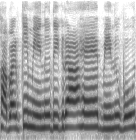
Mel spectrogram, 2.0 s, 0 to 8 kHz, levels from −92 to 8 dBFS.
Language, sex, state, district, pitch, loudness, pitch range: Hindi, female, Uttar Pradesh, Deoria, 275 Hz, -16 LUFS, 260-285 Hz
